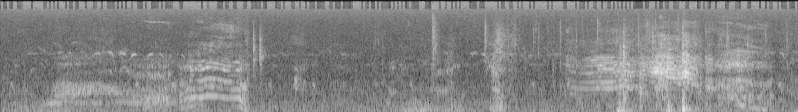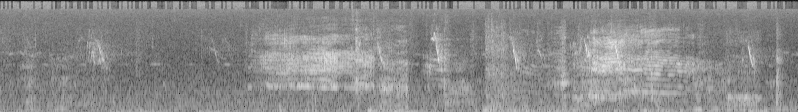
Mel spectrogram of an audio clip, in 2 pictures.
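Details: Clan of spotted hyenas eating carrion in the Masai Mara National Reserve, Kenya: excited squealing, whooping and giggling calls with wavy, rising and falling notes, overlapping in bursts over steady feeding noise.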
